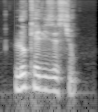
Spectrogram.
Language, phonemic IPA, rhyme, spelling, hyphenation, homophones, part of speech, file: French, /lɔ.ka.li.za.sjɔ̃/, -ɔ̃, localisation, lo‧ca‧li‧sa‧tion, localisations, noun, LL-Q150 (fra)-localisation.wav
- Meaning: localization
